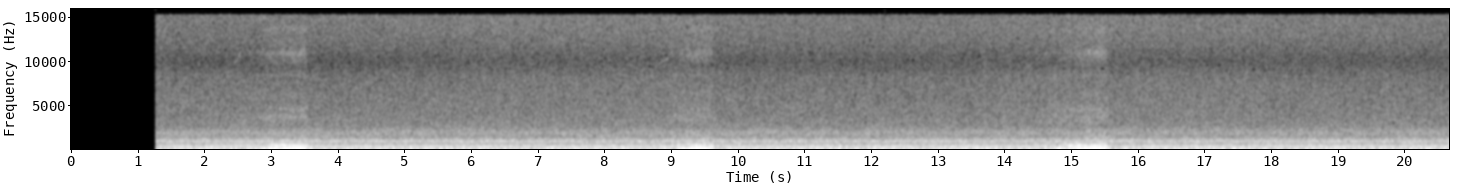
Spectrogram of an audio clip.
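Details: Domestic cat snoring softly while asleep on a person's lap indoors; a faint, low, humming snore rises about every six seconds, three times, under steady background hiss.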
